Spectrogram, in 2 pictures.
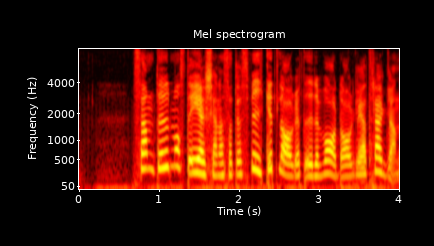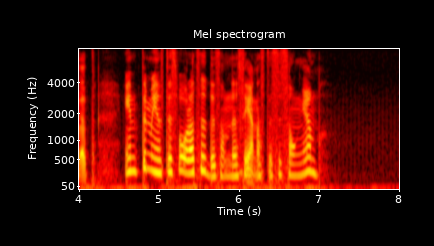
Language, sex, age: Swedish, female, 21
